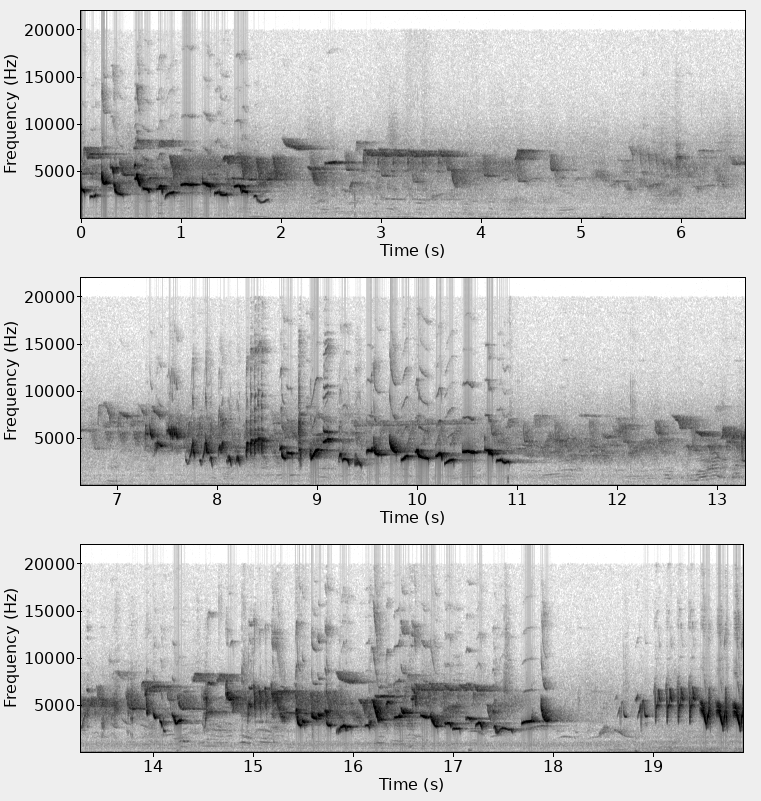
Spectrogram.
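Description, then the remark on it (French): Birds chirp and sing in repeated bursts of high, rapid tweets, fairly clear, with short quieter gaps between phrases over a faint low background rumble. “On entend des oiseaux.”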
